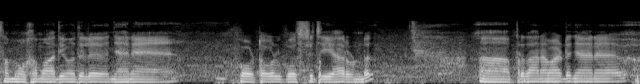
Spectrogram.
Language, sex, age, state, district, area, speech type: Malayalam, male, 45-60, Kerala, Kottayam, urban, spontaneous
